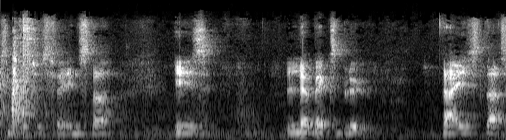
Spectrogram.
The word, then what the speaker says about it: Le Bec Bleu: pictures for Insta, is Le Bec Bleu. That's how you say it. When you say Bec Bleu, you have to say Le Bec Bleu.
